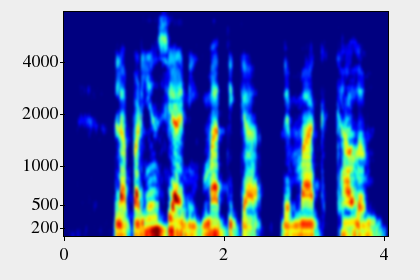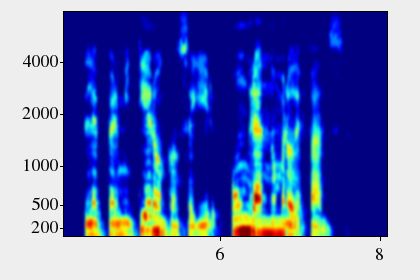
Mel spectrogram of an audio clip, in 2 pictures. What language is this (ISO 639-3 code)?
spa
